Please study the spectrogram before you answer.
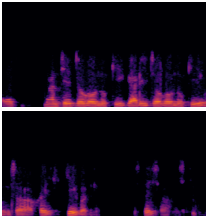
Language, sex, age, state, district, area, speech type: Nepali, male, 30-45, West Bengal, Darjeeling, rural, conversation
